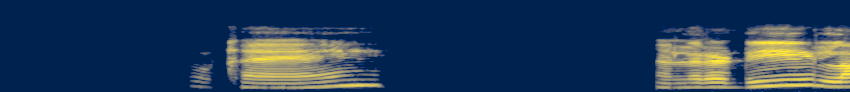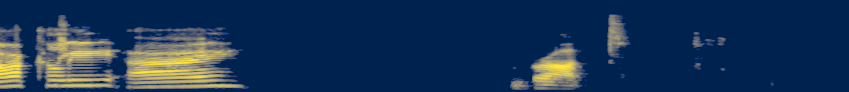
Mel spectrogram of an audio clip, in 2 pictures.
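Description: A woman speaks calmly through a microphone, in short phrases with pauses.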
